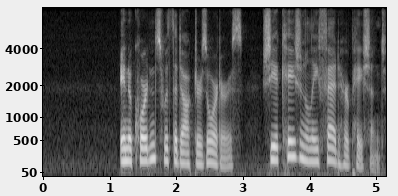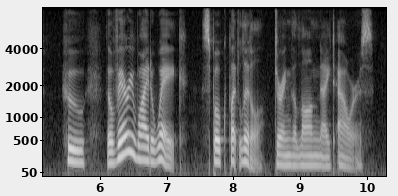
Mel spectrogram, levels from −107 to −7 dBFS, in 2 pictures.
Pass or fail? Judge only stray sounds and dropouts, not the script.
pass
